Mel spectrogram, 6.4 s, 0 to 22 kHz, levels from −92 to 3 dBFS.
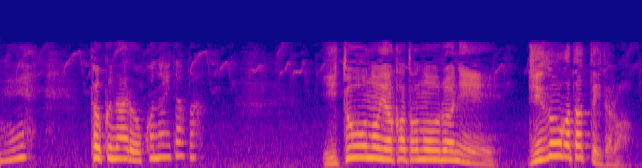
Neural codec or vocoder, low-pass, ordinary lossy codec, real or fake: none; none; none; real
